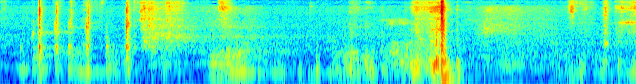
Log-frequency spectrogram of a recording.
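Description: Manual gear lever of a car being worked by hand: a series of light clicks and clunks in the first second or so, then one loud clunk about four and a half seconds in.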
